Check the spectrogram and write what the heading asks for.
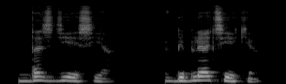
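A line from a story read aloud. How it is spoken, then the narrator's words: Muffled, reluctant voice behind door. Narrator (Russian): из-за плотно закрытой двери библиотеки глухо и очень неохотно донеслось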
